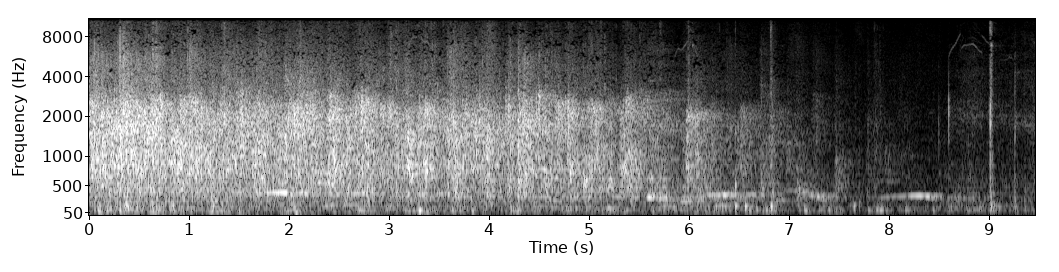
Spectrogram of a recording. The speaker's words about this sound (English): All right, good. Everybody give them a round of applause, and I'll take the...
